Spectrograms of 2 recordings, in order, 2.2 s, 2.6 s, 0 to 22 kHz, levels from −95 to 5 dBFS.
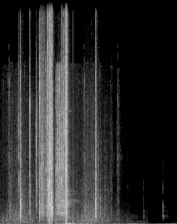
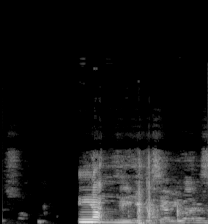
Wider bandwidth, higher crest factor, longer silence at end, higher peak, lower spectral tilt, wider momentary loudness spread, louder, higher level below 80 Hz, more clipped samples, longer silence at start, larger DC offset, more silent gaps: first, over 20 kHz vs 7.6 kHz; about the same, 20 dB vs 20 dB; first, 1 s vs 0 s; about the same, 0 dBFS vs -2 dBFS; second, 0.5 dB/octave vs -5 dB/octave; about the same, 16 LU vs 17 LU; first, -14 LUFS vs -18 LUFS; first, -38 dBFS vs -60 dBFS; first, 0.3% vs under 0.1%; second, 0.25 s vs 0.5 s; neither; second, none vs 0.78-0.97 s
